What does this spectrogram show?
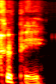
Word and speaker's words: Kroupi: all you need to know about sloth from bling iron right KY am I even pronouncing it right is how you pronounce your name is it KY yeah it's KY right then let's start with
